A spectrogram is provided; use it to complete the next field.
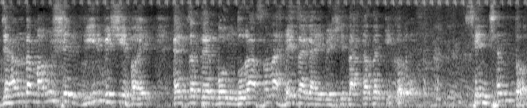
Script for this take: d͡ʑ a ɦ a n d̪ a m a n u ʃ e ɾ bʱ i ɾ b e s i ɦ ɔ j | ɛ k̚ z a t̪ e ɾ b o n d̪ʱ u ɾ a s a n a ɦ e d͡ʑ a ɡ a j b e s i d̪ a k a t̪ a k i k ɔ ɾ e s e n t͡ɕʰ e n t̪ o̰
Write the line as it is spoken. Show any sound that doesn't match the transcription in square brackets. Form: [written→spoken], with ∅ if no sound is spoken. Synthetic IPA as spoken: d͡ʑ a ɦ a n d̪ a m a n u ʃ e ɾ bʱ i ɾ b e [s→ʃ] i ɦ ɔ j | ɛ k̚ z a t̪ e ɾ b o n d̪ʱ u ɾ a s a n a ɦ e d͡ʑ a ɡ a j b e [s→ʃ] i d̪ a k a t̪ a k i k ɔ ɾ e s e n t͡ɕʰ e n t̪ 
